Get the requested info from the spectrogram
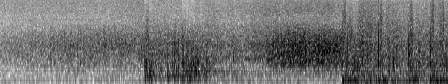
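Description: Aerial fireworks shells bursting overhead. A single bang comes about one and a half seconds in, then a rapid run of deep booms rumbles through the last second.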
